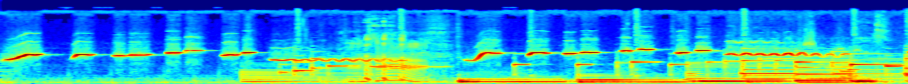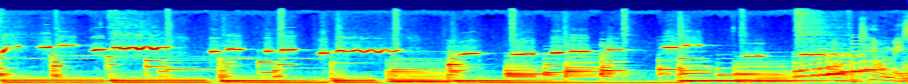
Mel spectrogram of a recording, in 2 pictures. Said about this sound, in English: Do you have any improvisation whistles you could do for us? Maybe I could. Improvisation? Yes.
